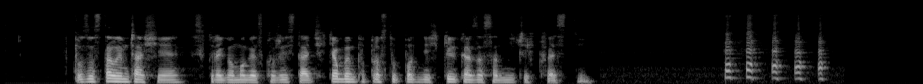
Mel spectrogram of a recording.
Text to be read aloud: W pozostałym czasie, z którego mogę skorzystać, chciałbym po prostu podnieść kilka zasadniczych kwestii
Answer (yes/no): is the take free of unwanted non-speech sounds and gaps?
no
